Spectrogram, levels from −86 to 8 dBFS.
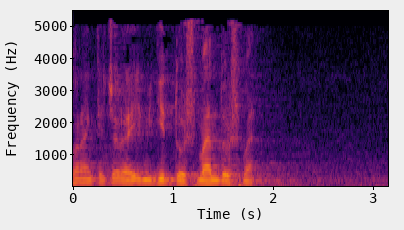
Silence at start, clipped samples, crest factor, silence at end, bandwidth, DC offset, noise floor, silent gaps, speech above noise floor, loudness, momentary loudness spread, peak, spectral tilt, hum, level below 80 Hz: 0 s; under 0.1%; 16 dB; 0.7 s; 5.4 kHz; under 0.1%; -49 dBFS; none; 27 dB; -23 LUFS; 11 LU; -10 dBFS; -8.5 dB/octave; none; -44 dBFS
